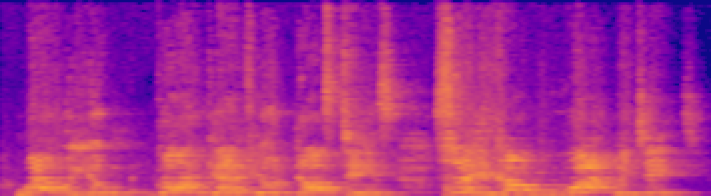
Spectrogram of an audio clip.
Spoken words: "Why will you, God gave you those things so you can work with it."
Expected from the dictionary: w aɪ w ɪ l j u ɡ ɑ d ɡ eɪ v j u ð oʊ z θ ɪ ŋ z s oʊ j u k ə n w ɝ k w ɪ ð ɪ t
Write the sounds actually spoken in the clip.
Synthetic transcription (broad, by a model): w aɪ w ɪ l j u ɡ ɑ d ɡ eɪ v j u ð oʊ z t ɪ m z s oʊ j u k ə n w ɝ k w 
